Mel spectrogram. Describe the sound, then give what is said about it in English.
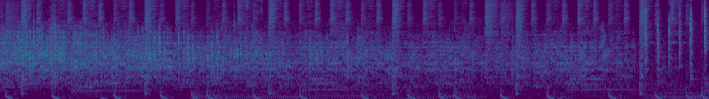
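A prize wheel spins, its rapid clicking ticks running on without pause over several seconds alongside a low rumbling hum, with no voices. “Let's spin the wheel. Spun it.”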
